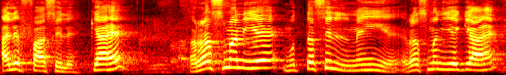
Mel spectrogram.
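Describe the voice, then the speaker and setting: A man teaching a recitation class, drilling his students with repeated check questions and reciting examples slowly, letter by letter. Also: sits high, animated. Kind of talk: classroom lesson.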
